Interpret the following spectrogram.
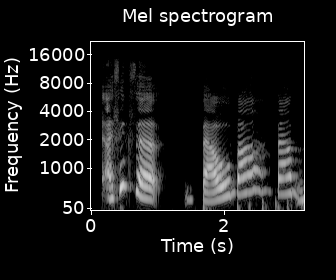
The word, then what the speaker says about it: baobab: Banana, non-GMO soy protein, cold brew, cashew, grape, apple, cocoa, zucchini, chia protein, spinach, orange, lemon, natural vanilla, baobab, all the things I can't say.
